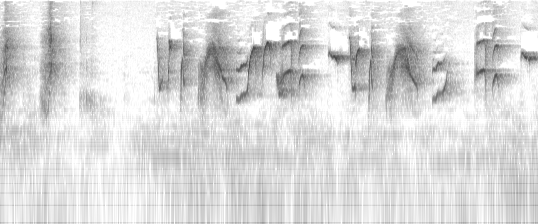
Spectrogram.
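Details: Long-tailed shrike lure song, played so silent shrikes begin singing: a couple of loud rasping notes, a brief pause, then a lively jumble of quick whistles, chips and short slurred notes.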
